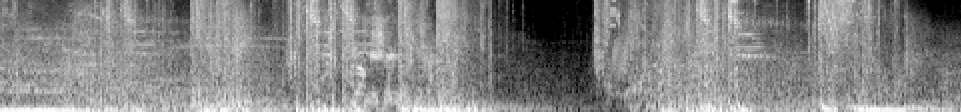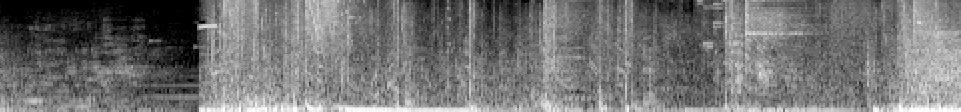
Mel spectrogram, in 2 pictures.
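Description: Gunfire bursts in rapid rattling volleys.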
